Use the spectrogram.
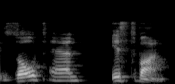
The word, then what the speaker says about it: Zoltan Istvan: is going to be uh I'm hoping I'm pronouncing this correctly zultan istvan yes yes thank you that that sounds great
